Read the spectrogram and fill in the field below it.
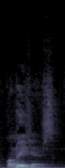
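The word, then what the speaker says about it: connoisseur: Anyway, so scholars মানে হচ্ছে এখানে কনইজার্স। কনইজার্স মানে হচ্ছে বোদ্ধা। এটা ফ্রেঞ্চ ওয়ার্ড, এর উচ্চারণ হবে কনইজা।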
